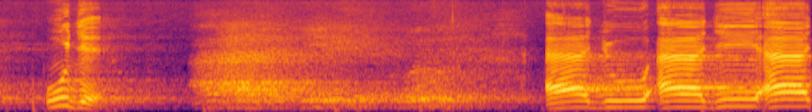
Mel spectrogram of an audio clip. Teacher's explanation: ujui Ji Jadi huruf game ini tidak boleh berdesis ya jajangan sifatnya jahria tidak mengeluarkan udara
